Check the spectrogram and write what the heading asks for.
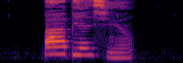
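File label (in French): "octogone", French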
